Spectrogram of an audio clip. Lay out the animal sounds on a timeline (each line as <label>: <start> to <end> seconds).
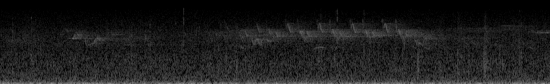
Red-eyed Vireo (Vireo olivaceus): 0.0 to 5.5 seconds
Ovenbird (Seiurus aurocapilla): 2.4 to 4.5 seconds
